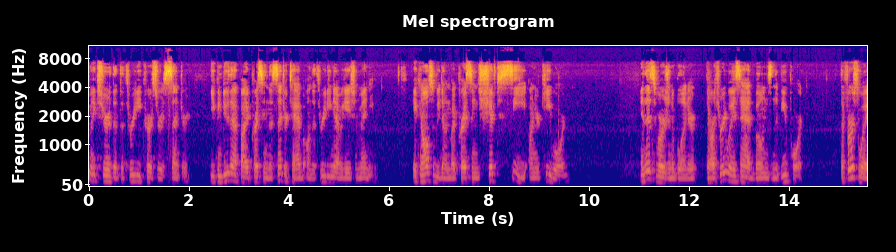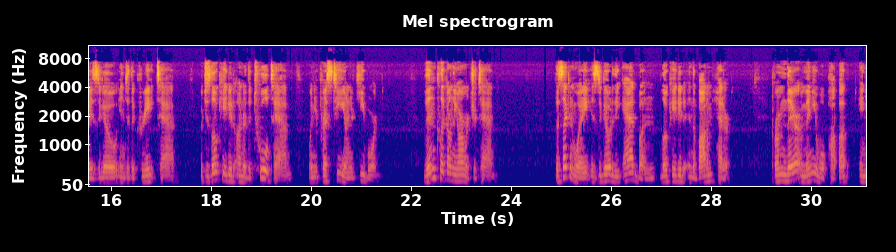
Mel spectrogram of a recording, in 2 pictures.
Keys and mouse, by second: 6.9-8.4 drag, 9.8 shift+c, 14.9-15.2 drag, 15.2-16.8 middle drag, 22.1-23.8 drag, 24.8 click, 26.6-31.1 drag.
